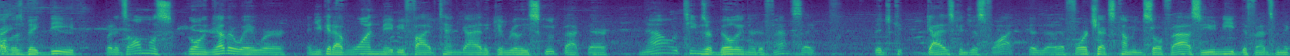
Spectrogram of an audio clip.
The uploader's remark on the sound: Live from Motor City Comic Con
